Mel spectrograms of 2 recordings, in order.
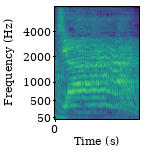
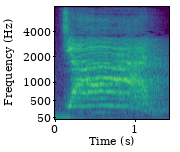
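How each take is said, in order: First: High shouted name, laughing through it. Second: High shouted name, calling across a store. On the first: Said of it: "I can't make that sound loud enough". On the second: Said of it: "Dave yells after me". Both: Retold or imitated.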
